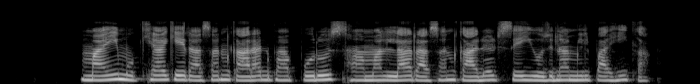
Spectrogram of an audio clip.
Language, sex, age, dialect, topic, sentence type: Chhattisgarhi, female, 51-55, Eastern, banking, question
